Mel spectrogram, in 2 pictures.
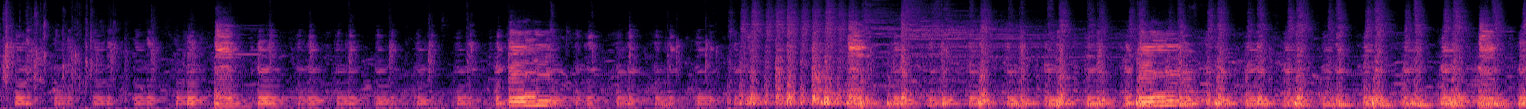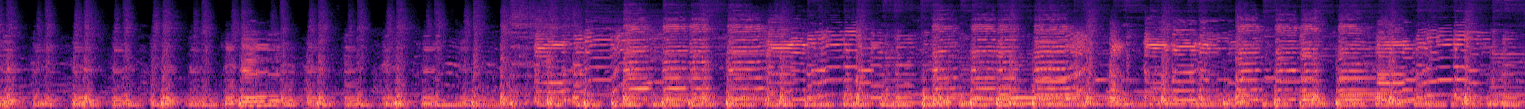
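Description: Live Texas blues band playing, with electric guitar, bass and drums. The playing is sparser at first and fills out with a steady drum beat about seven seconds in. A brighter lead line comes in over the groove about twenty seconds in.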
